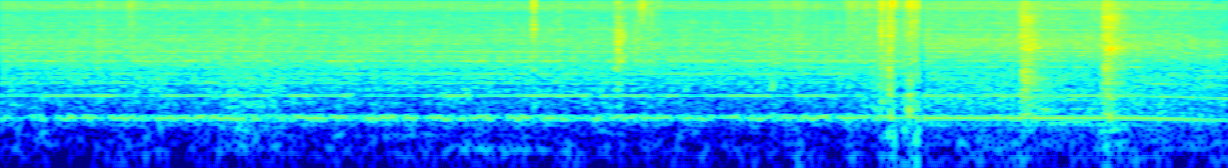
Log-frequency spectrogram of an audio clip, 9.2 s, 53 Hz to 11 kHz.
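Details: Stock CPU cooler fan on an open bench under a Cinebench R23 multicore load, CPU around 84–90°C: a steady whirring drone and low hum with no rattle, at full speed. It sounds normal.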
